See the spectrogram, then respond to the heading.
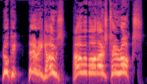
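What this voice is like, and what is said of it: Passable cat accent, shouted excitedly. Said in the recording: “In a passable cat accent, Letho shouted out excitedly.”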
